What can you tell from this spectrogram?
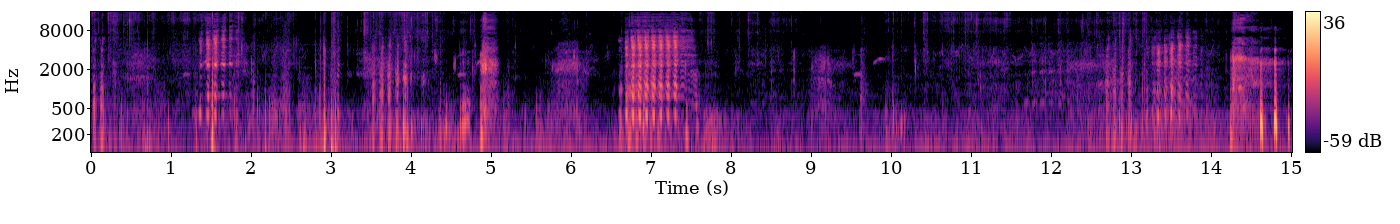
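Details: Nigerian Dwarf dairy goats near a buck for the first time during breeding on New Year's Eve 2020. Scattered bleats rise above a woman's chatter, with one strong, nasal, wavering bleat at mid-clip.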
